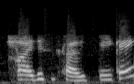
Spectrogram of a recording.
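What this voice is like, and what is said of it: Formal telephone voice. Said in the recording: “went into like full blown like phone character right there ... official phone voice”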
